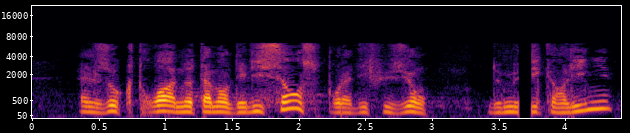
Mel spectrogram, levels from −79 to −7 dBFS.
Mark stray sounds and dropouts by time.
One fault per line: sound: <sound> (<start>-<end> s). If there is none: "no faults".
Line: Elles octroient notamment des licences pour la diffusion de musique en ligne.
sound: dropout (3.6-3.7 s)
